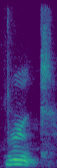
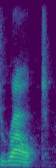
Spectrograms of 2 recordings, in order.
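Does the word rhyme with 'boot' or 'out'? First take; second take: boot; out. First: The word rhymes with 'boot'. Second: The word rhymes with 'out'. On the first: The speaker calls it wrong. "now I would say root" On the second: The speaker calls it right. "That's not, it's route"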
